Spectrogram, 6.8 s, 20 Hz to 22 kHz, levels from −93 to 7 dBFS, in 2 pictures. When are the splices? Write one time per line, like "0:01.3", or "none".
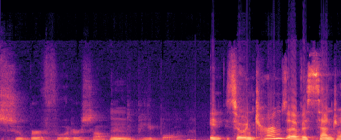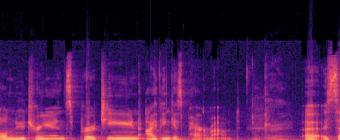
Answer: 0:01.9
